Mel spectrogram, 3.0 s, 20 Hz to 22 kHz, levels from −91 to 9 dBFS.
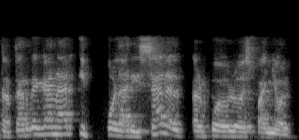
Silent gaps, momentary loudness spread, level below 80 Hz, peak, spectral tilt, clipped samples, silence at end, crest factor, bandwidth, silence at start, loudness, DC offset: none; 4 LU; -70 dBFS; -16 dBFS; -3 dB/octave; under 0.1%; 0.1 s; 12 dB; 8 kHz; 0 s; -27 LUFS; under 0.1%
